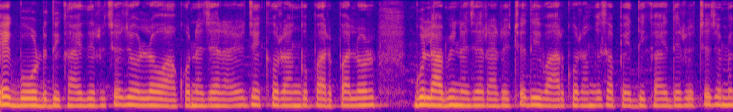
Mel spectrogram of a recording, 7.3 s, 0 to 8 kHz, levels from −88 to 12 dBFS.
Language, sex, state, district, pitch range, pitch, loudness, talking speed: Rajasthani, female, Rajasthan, Nagaur, 180-190 Hz, 185 Hz, -18 LUFS, 245 wpm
